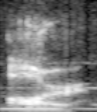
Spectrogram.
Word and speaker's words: Rezmir: Don't get near Resmir. Resmir. Resmir is a name of a person, or Yes. okay, I will just write that down then. Wait. Don't get near Resmir. Yeah. Was it Resmir? Rezmir.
